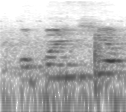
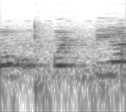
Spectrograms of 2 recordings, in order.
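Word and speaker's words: Opuntia: ओपनशिया बोलेंगे बच्चों इसको, ओपनटिया नहीं बोलते, ओपनशिया। ठीक है, इसकी प्रोनाउंसिएशन है ओपनशिया।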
